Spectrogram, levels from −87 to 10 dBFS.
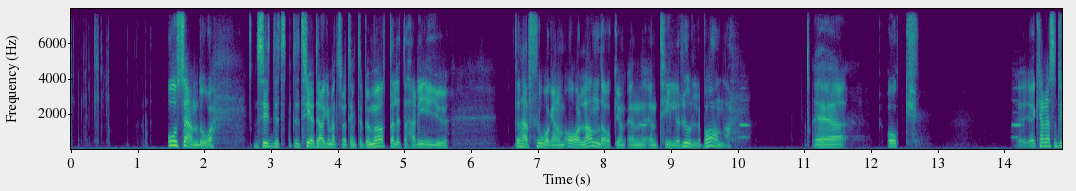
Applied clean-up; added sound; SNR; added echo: neural diffusion model UNIVERSE++.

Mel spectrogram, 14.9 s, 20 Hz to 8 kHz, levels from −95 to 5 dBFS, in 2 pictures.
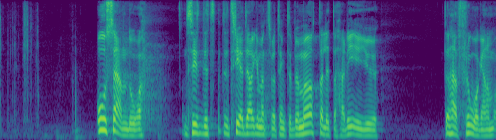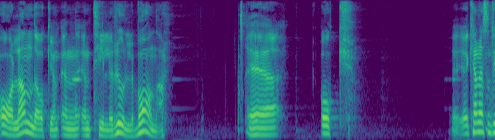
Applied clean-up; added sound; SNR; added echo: neural mask model RNNoise.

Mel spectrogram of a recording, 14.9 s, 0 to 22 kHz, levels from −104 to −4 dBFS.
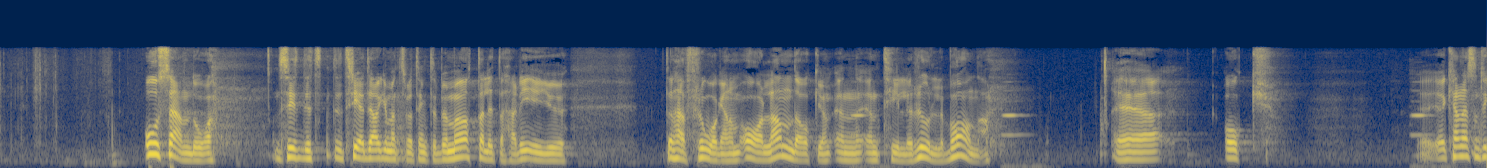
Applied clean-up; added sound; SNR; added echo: none; Wind instrument, woodwind instrument; 15 dB; none.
